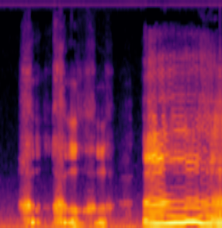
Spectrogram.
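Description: A Teletubby's high childlike voice: a few short sounds, then about a second and a half in a long drawn-out "oooh" that rises a little and then begins to fall.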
